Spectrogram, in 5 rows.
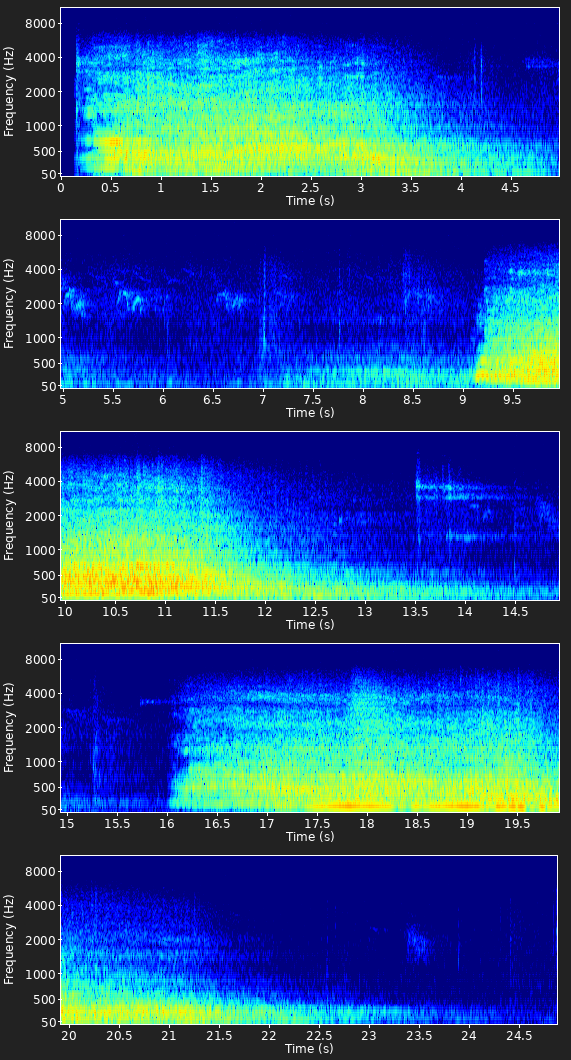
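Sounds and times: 
lion roaring: 0.2s - 4.2s, 7.5s - 13.4s, 16.1s - 22.3s.

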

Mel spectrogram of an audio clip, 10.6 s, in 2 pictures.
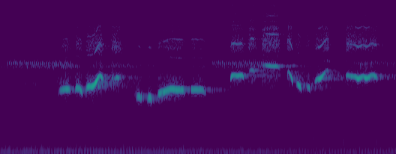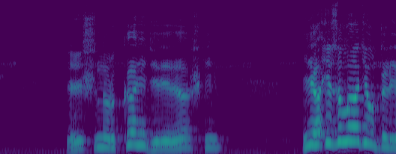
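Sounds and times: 
long drawn-out whistle: 0.8s - 5.2s
speech: 6.2s - 8.3s, 9.3s - 10.5s.

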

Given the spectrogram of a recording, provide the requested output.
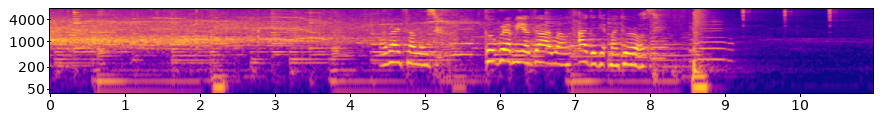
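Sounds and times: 
audience applause: 0.0s - 6.2s
speech: 4.5s - 8.3s.

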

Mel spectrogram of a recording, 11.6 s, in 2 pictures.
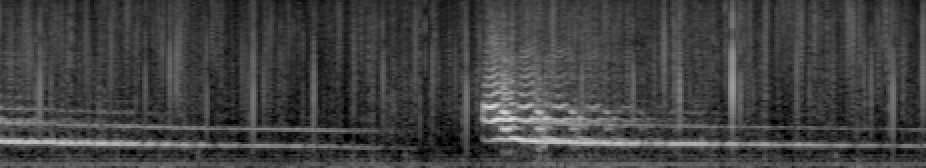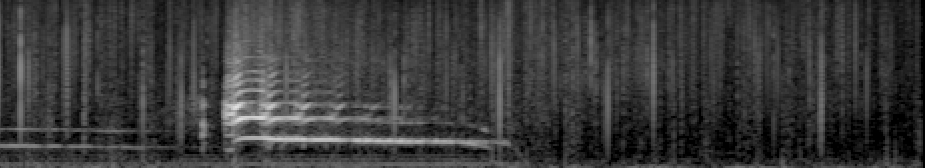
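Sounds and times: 
dog howling: 0.0s - 9.0s.

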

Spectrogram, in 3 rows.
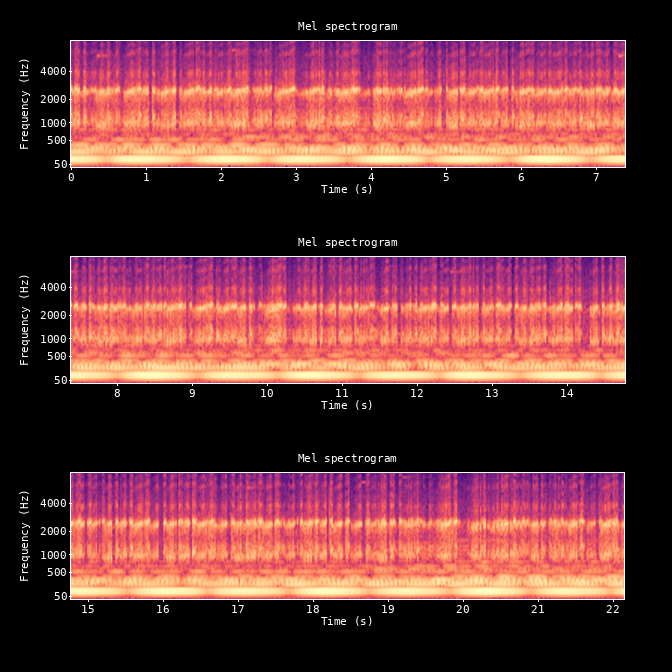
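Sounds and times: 
frogs calling in a chorus in the evening: 0.0s - 22.1s.

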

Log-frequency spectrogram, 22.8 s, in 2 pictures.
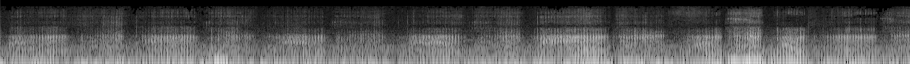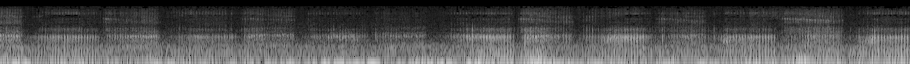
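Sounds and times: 
cat purring: 0.0s - 22.7s.

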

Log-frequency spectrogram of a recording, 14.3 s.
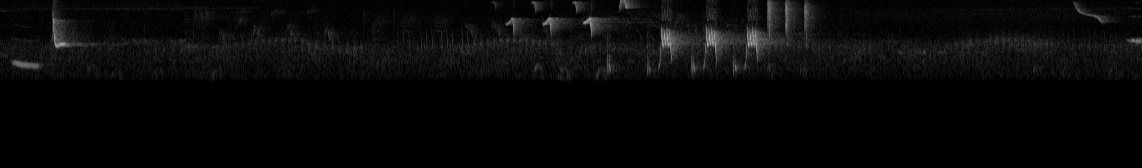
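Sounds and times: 
thrush nightingale Luscinia luscinia singing: 0.0s - 14.2s.

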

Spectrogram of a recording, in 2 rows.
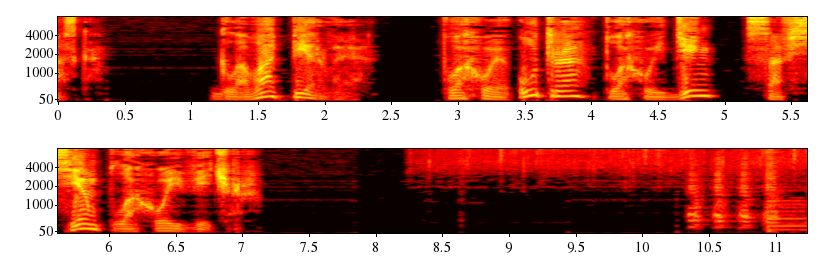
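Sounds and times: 
speech: 0.0s - 0.4s, 1.2s - 2.3s, 2.9s - 7.2s, 10.3s - 11.2s
porridge burning in a pot on the stove: 8.1s - 11.2s.

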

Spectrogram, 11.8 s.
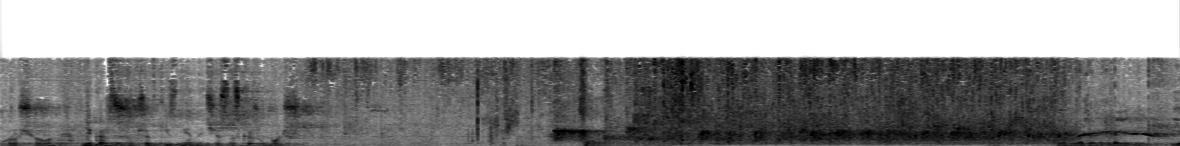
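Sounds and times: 
speech: 0.2s - 3.3s, 10.6s - 11.7s
audience applause: 5.5s - 11.7s.

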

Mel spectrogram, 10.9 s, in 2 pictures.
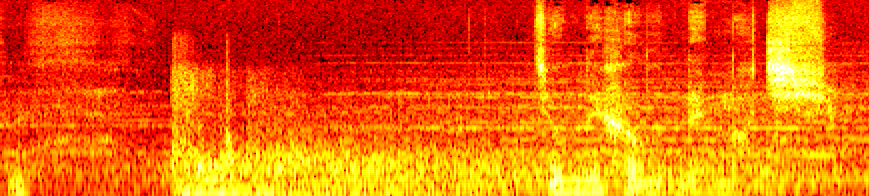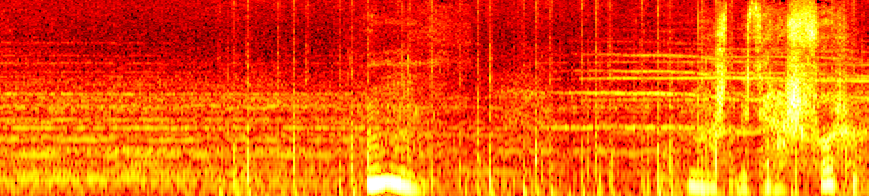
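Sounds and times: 
thunder in a thunderstorm: 1.0s - 9.0s
speech: 3.4s - 5.2s, 9.9s - 10.8s.

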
